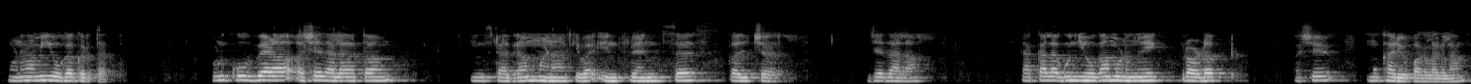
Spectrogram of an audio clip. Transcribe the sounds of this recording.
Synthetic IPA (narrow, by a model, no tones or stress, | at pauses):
m̤əɽ̃uːnam̤iːjoɡakəɾt̪at̪ | pəːɳkʰuːpʋɛɭaʔəɕẽd͡zalaːt̪a | insʈaɡɾamːəɽ̃akĩw̃ʋaʔinfluensəɾskəlt͡ɕəɾ | d͡ʑed͡zala | t̪jakalaɡuːnjoɡam̤əɽ̃uñuːnek̚pɾɔɽək̚ʈ | əɕe | mukʰaɾjopaklaɡla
